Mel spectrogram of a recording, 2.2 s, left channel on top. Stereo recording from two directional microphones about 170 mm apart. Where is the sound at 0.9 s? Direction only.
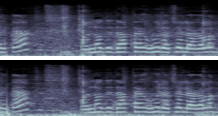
45° right (ahead or behind).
